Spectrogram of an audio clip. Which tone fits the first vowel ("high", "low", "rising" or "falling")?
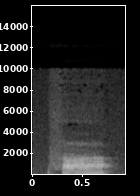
low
